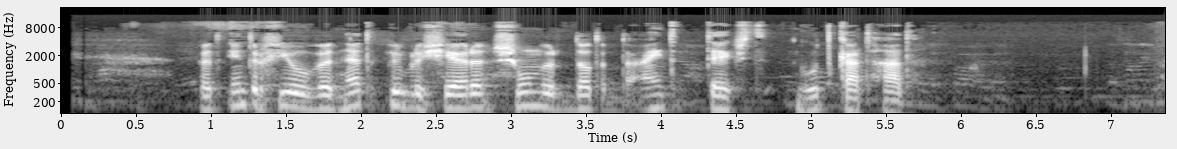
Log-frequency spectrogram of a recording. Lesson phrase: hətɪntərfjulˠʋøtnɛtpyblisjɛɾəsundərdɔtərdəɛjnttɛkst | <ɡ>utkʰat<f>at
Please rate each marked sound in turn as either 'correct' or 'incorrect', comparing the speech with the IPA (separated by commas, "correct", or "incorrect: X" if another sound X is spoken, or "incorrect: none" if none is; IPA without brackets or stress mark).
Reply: correct, incorrect: h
